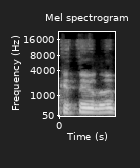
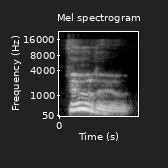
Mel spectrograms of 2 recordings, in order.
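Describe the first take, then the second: First: A consonant sound comes before the 'th'. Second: The word starts directly with the 'th'. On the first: "I've always gone Cthulhu" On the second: "I've heard Thulu before, but um, I don't know that the C is silent"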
